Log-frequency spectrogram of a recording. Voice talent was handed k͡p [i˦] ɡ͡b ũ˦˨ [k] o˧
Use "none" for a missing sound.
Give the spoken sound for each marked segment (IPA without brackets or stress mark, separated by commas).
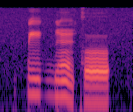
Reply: i˦, k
